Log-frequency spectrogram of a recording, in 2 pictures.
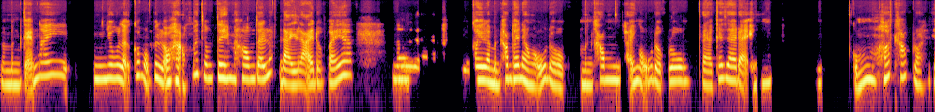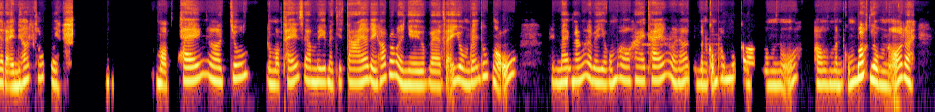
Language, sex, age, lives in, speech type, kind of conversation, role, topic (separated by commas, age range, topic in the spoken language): Vietnamese, female, 25-29, Vietnam, conversation, advice, user, Làm sao để tôi ngừng nghĩ về người yêu cũ mọi lúc?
